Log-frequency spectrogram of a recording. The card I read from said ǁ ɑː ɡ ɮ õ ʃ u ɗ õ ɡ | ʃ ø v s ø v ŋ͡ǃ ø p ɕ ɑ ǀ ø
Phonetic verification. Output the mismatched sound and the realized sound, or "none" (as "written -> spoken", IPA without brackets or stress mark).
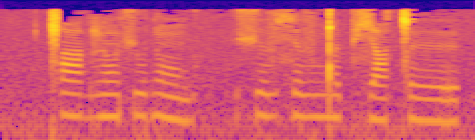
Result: none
